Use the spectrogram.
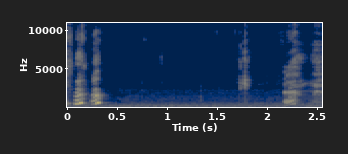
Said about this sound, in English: I'm just eating dinner, so like, I was just like full silent and chew my food.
